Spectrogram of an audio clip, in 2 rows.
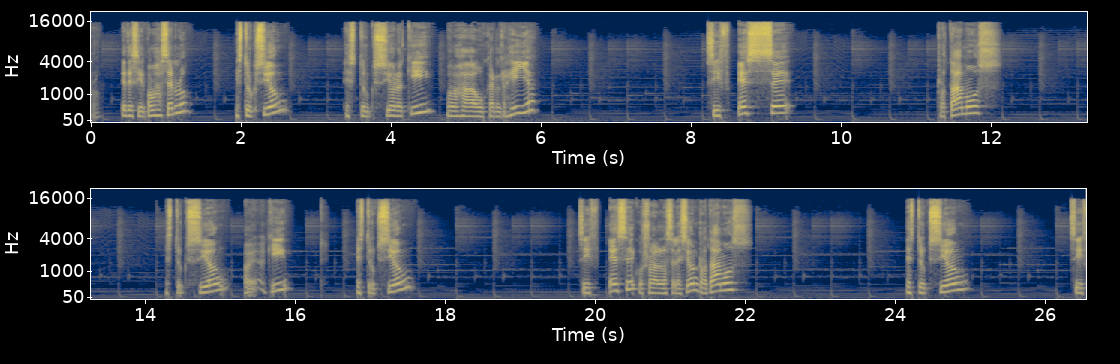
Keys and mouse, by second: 0.0 middle click, 5.3 click, 7.3 e, 8.3 shift+s, 9.0 shift+s, 9.6 shift+s.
